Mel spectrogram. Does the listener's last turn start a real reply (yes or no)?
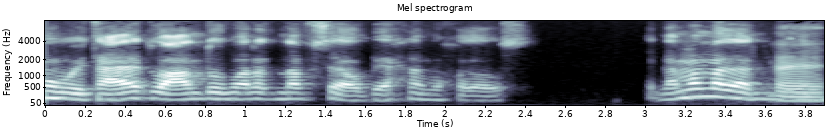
no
